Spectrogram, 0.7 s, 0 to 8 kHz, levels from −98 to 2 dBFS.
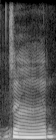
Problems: background sounds at intervals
